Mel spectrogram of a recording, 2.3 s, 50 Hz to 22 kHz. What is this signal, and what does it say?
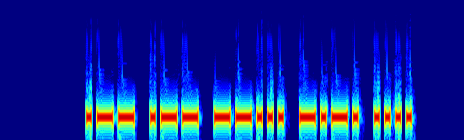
Morse code, heard as a keyed tone, about 43 wpm, 700 Hz. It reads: WW7CH
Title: USA Call Signs - 5 Characters - Repeated 2x - 45wpm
